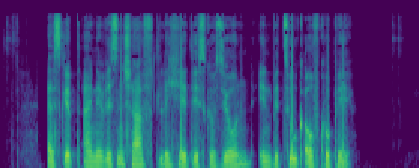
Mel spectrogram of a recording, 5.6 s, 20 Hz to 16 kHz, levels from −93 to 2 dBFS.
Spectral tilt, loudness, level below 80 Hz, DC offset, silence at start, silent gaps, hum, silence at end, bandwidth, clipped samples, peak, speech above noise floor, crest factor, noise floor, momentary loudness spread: -5 dB/octave; -23 LUFS; -46 dBFS; under 0.1%; 0.6 s; none; none; 0.95 s; 11.5 kHz; under 0.1%; -4 dBFS; 47 dB; 20 dB; -70 dBFS; 7 LU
